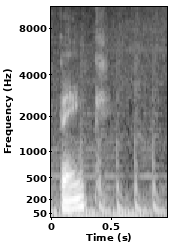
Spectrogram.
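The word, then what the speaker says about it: ThinQ: Q 5G and yes I know it's it's supposed to be pronounced think but no it's the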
